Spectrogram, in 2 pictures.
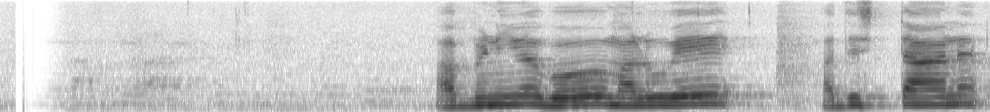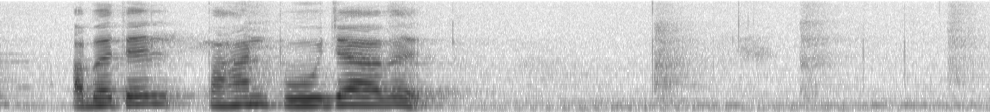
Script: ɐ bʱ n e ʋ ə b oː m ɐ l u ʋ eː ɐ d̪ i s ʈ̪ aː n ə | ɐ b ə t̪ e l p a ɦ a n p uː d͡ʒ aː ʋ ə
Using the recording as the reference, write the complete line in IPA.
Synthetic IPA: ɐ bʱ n i ʋ ə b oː m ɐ l u ʋ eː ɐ d̪ i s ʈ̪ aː n ə | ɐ b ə t̪ e l p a ɦ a n p uː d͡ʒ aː ʋ ə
